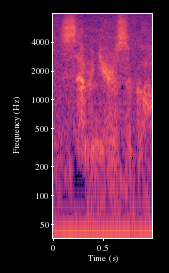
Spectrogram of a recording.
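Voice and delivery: whispered in disbelief; stunned whisper. Retold or imitated. Preacher recalling his shock at the years passed, whispered. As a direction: breathe it out, amazed.

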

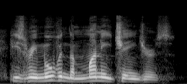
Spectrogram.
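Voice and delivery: normal talking voice

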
